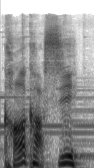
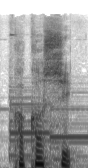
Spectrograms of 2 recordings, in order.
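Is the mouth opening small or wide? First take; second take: wide; small. First: It is said with a wide, fully open mouth. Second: It is said with a small, tight mouth opening. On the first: The speaker calls it wrong. "而不是卡卡西啊" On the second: The speaker calls it right. "你得发成卡卡西"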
